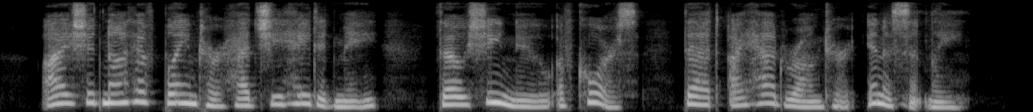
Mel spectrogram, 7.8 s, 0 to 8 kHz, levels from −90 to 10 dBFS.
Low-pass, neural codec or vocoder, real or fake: 7.2 kHz; vocoder, 44.1 kHz, 128 mel bands, Pupu-Vocoder; fake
